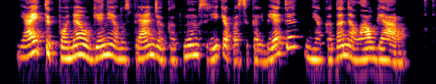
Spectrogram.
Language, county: Lithuanian, Kaunas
